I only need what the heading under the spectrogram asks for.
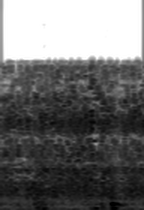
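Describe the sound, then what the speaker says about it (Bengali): Prawns frying with bottle gourd in a pan, giving a steady, close, broadband sizzle and hiss throughout with no voices. "এবারে চিংড়ি মাছগুলো দিয়ে দিচ্ছি। আচ্ছা এটা দিয়ে একটু কষে নিলাম"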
